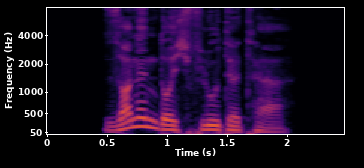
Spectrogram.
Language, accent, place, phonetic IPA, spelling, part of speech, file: German, Germany, Berlin, [ˈzɔnəndʊʁçˌfluːtətɐ], sonnendurchfluteter, adjective, De-sonnendurchfluteter.ogg
- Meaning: inflection of sonnendurchflutet: 1. strong/mixed nominative masculine singular 2. strong genitive/dative feminine singular 3. strong genitive plural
